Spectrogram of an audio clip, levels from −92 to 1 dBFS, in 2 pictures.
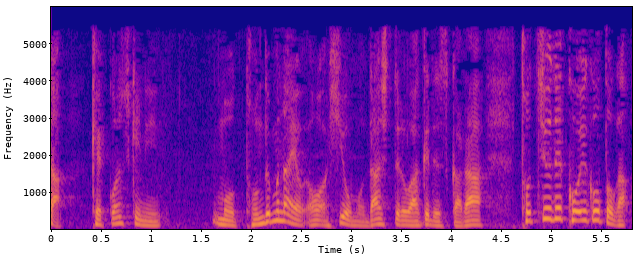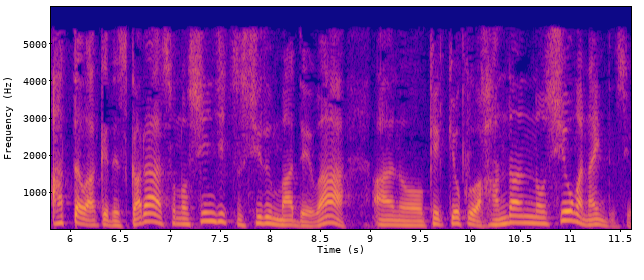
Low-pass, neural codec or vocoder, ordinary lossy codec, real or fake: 5.4 kHz; none; MP3, 32 kbps; real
